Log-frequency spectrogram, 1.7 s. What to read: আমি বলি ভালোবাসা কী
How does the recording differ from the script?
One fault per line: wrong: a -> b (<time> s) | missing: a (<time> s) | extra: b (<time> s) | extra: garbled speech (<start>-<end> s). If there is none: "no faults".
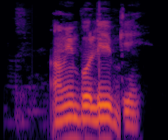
missing: ভালোবাসা (1.1 s)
